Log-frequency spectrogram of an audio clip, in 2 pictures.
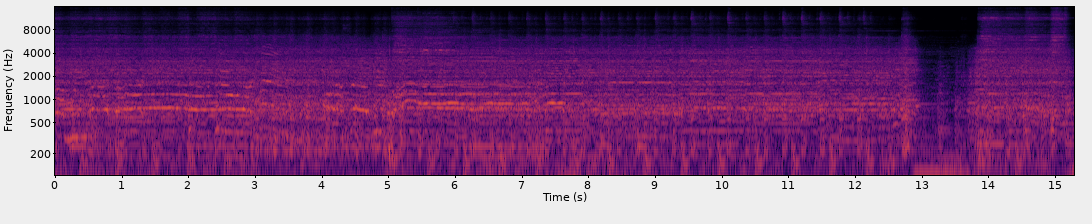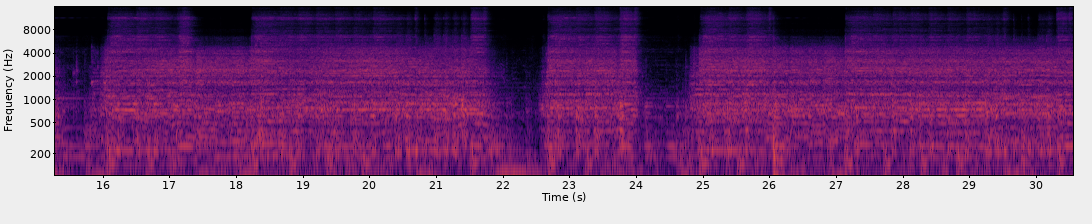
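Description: Live punk-rock band playing: electric guitars, bass guitar and drum kit. The whole band stops short for a moment four times in the second half.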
